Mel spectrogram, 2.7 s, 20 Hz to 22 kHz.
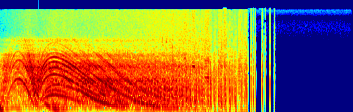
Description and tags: Alien Weapon 014 superamplified
See pack description for additional information on how this sound was created.
This was a very low volume tail in the original recording. It has been massively amplified and compressed in Audacity to bring out the detail at the tail end.
The end of the tail was such low volume in the recording that, once amplified, looks bit-crushed. No actual bit-crushing effect was used.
